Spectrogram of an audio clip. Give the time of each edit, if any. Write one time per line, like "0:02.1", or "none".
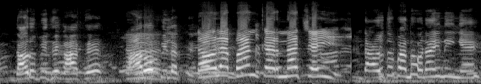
0:03.5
